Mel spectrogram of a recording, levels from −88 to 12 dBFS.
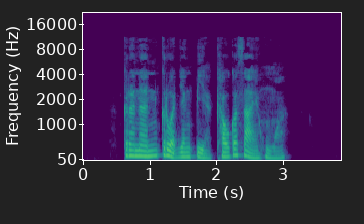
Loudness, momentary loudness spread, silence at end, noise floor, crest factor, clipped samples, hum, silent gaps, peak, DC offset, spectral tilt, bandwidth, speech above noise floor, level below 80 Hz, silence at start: -22 LUFS; 11 LU; 0.85 s; -83 dBFS; 18 dB; under 0.1%; none; none; -4 dBFS; under 0.1%; -8 dB/octave; 11.5 kHz; 61 dB; -48 dBFS; 0.6 s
